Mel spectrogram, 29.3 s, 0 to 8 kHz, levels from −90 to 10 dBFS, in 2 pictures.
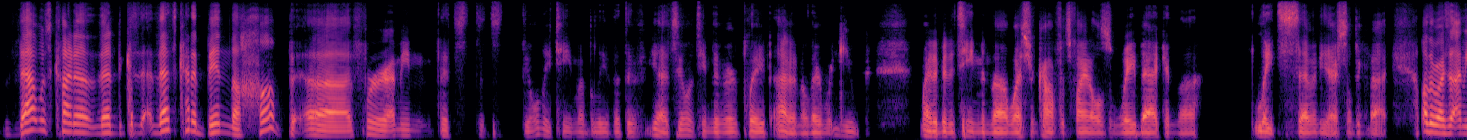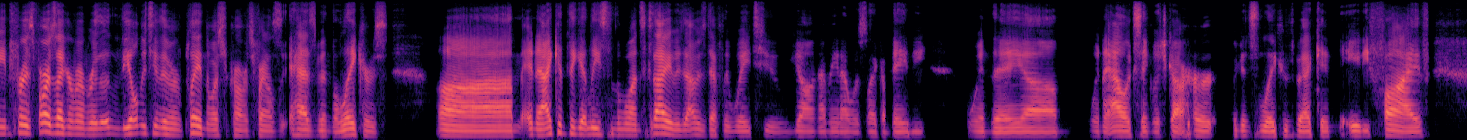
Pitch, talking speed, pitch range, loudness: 105 Hz, 250 wpm, 95-135 Hz, -25 LUFS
